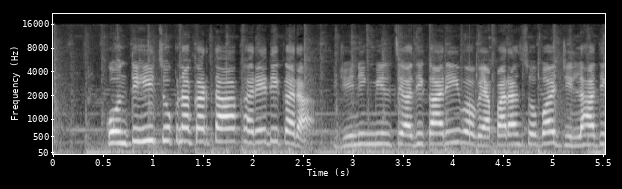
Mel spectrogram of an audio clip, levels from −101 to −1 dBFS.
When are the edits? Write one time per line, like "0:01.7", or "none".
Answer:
none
